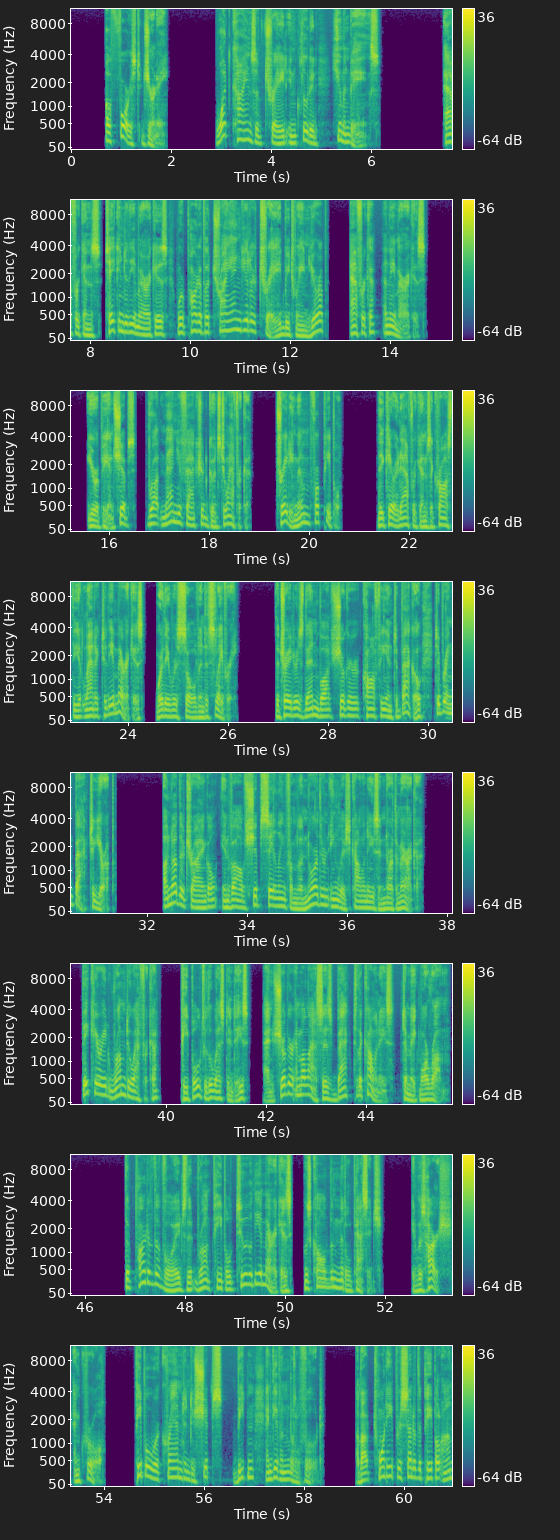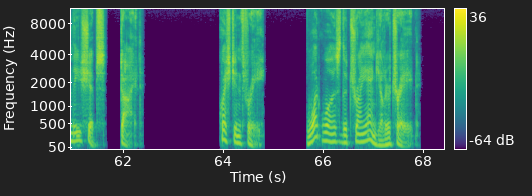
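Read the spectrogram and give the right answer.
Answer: Trade between Europe, Africa and the Americas: goods to Africa, enslaved Africans to the Americas, sugar, coffee and tobacco to Europe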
